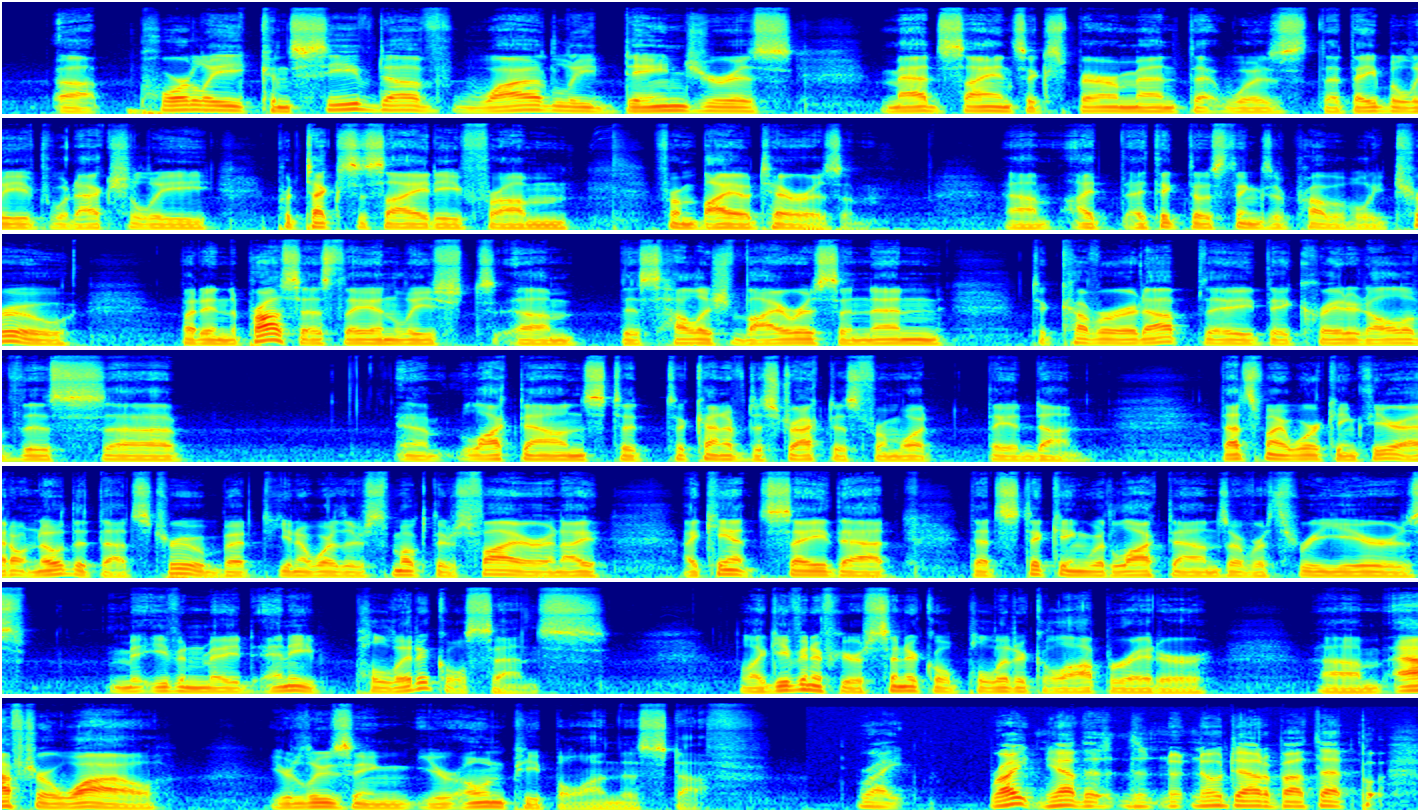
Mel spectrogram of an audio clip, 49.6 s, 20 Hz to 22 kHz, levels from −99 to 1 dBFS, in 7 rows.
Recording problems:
uneven, jittery; strongly; from 2.5 to 48 s

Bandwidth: 18 kHz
